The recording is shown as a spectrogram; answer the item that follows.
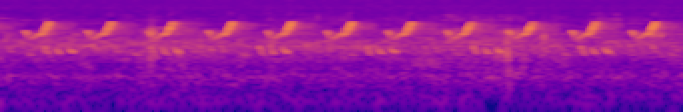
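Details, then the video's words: Common tailorbird of South and Southeast Asian gardens and wooded areas repeating a loud, rhythmic song: each unit a quick upslurred whistle over short lower chattering notes, steady and fast throughout. "OLHA COMO ESSE PÁSSARO CANTA"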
